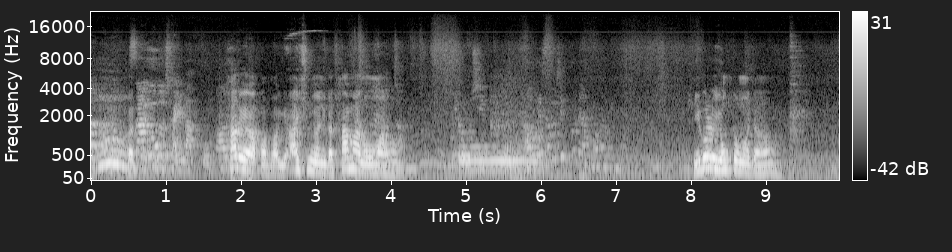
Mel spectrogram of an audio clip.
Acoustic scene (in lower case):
crowded indoor space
